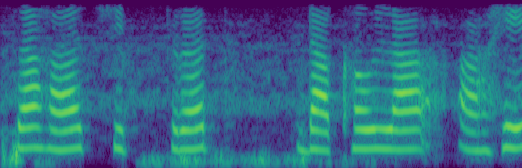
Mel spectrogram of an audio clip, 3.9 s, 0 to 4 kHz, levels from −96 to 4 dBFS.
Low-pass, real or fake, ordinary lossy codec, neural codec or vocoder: 3.6 kHz; real; none; none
